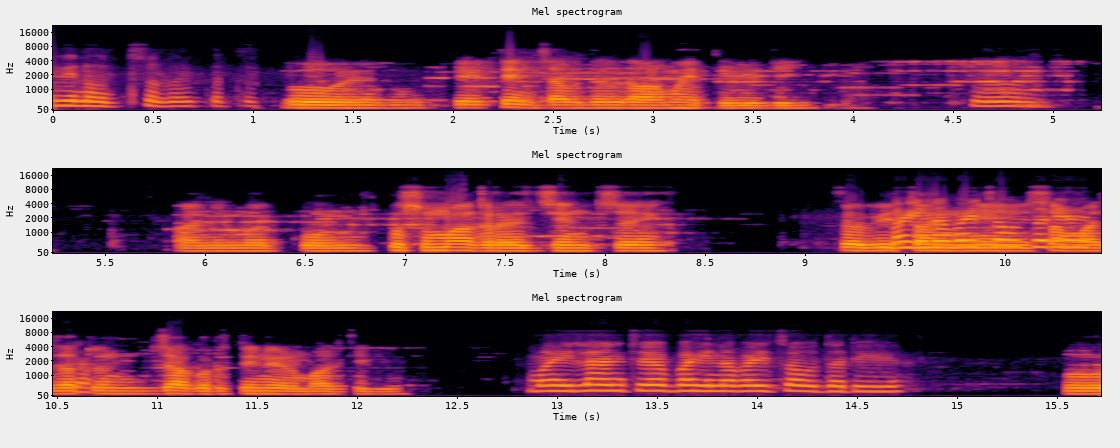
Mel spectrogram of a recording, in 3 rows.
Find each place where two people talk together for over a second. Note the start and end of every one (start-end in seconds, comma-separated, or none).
9.4-10.7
